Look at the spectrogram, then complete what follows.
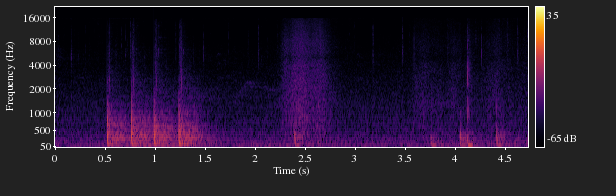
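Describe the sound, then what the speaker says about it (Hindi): A quick burst of three or four wooden knocks on a door, close and sharp, followed by a pause and a few softer scattered thumps against a quiet room. "क्या दरवाजे पर मेरी दस्तक नहीं सुनी किसी ने?"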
